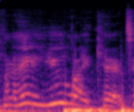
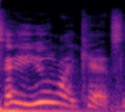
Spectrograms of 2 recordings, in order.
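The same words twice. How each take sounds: First: High and loud, stress on like; mock eager hello; excited greeting. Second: High and loud, stress on you; mock eager hello again; excited greeting. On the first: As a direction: call it out, stressing like. Acting out cat-friend greeting. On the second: Same greeting repeated.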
